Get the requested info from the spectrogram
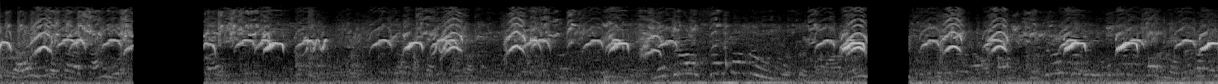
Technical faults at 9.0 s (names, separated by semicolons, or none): playback stall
